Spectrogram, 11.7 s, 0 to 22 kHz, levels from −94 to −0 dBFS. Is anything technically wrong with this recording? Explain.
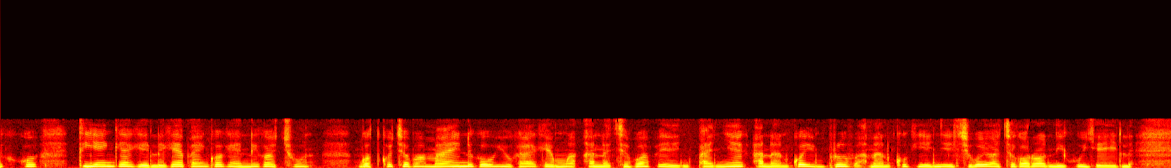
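Yes. Throughout the speech there is damage consistent with MP2 compression, likely from MPEG Layer II encoding at a low bitrate, which fits something around 48 kbps. Nothing is present above 6.5 kHz, so the sound is dull. The encoder divides the spectrum into 32 sub-bands and shares out bits among them. With too few bits, the upper bands are switched off and the remaining ones are coarsely quantised, giving a plainly audible gurgling, granular texture.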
